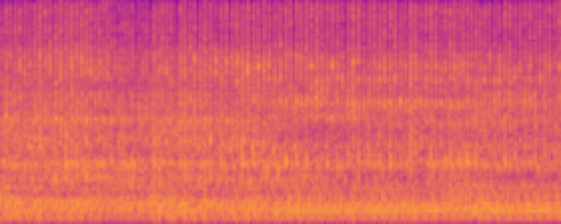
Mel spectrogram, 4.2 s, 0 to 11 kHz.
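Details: Kawasaki Ninja ZX9R with Viper exhaust, pulled and broken after being hit by a car on the right side: loud raspy idle with harsh sputtering bark from the exhaust leak.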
